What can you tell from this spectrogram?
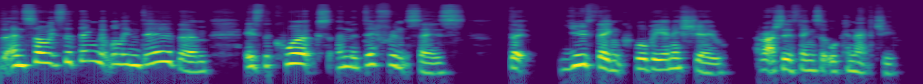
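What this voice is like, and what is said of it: Lancashire English accent, flat vowels. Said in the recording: “I hear my accent, and I'm from Lancashire in Northwest England, so I have very flat vowels”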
